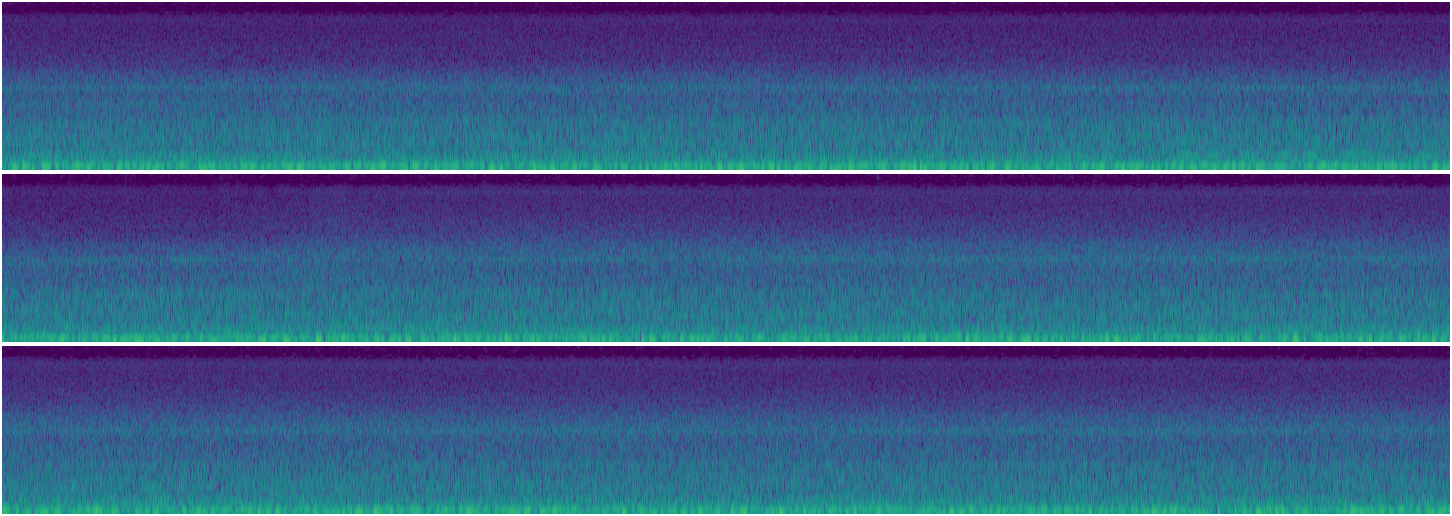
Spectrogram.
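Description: Pot of sinigang broth with greens at a steady boil on a gas burner: a continuous low rumble and bubbling with no change.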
